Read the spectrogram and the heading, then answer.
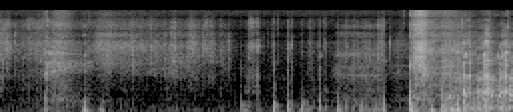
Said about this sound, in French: Et attention, la règle, toujours faire de l'ASMR en prenant le petit papier.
